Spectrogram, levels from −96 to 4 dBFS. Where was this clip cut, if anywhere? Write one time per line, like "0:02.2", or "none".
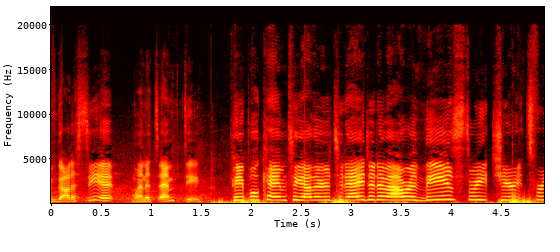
0:01.5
